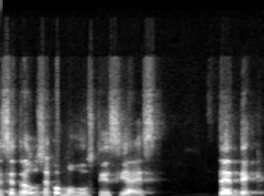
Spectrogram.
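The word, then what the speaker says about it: צדק: La justicia, la palabra que se traduce como justicia es tzedek. Es un poquito difícil de decir porque hay como una T por ahí.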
